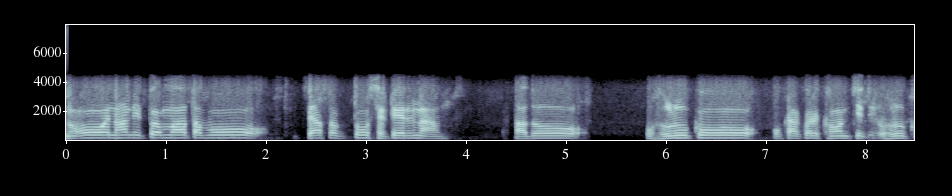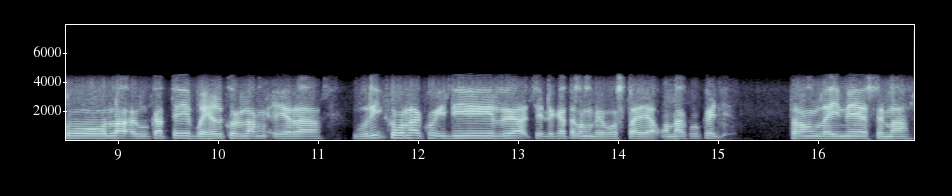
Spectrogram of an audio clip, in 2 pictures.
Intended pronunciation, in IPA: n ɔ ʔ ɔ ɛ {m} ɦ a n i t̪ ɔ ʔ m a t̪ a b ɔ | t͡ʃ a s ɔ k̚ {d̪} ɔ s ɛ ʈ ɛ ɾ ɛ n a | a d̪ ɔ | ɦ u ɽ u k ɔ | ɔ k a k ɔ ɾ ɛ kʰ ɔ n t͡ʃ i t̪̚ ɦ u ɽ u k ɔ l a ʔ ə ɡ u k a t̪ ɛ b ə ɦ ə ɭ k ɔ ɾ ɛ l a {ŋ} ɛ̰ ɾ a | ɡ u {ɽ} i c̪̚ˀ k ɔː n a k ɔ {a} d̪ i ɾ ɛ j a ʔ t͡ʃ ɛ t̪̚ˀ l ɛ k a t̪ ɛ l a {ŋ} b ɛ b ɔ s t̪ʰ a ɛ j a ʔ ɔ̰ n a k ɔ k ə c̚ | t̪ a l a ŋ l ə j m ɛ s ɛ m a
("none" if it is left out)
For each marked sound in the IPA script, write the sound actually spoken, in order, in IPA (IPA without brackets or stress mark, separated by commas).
n, t̪, ŋ, ɾ, i, ŋ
